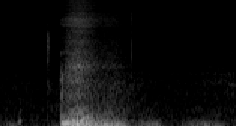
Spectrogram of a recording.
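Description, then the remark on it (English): A single short burp into a microphone, with a breathy, airy edge that fades out after about half a second. Nobody speaks. “I thought I had to burp.”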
